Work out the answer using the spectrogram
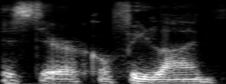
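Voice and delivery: muttering under the breath. Voicing a character about to grapple someone: muttered under the breath. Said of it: "I just kinda mutter under my breath".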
